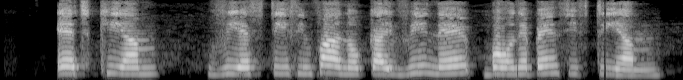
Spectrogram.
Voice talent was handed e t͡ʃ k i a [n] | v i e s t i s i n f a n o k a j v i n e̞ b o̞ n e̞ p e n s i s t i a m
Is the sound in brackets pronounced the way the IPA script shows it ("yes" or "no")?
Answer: no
